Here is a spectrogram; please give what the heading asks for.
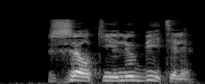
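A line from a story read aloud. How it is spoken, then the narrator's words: Curt retort. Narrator (Russian): выдал на это Ханг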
